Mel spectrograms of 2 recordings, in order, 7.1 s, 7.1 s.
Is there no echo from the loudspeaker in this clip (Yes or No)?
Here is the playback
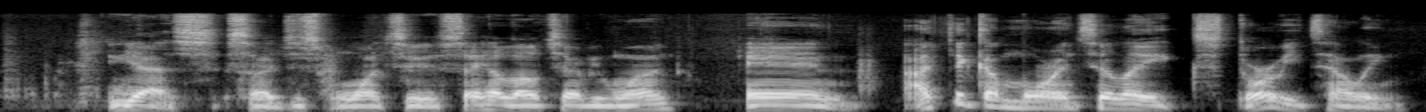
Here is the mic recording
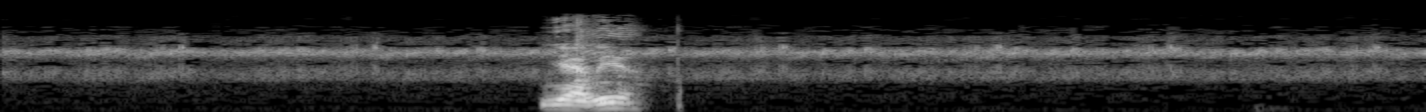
Yes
